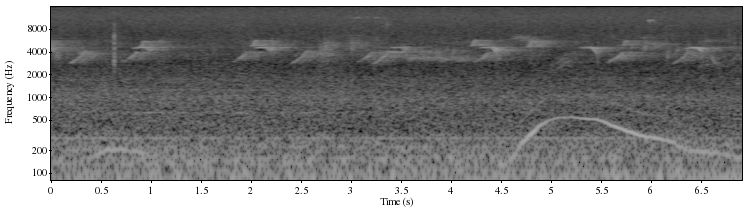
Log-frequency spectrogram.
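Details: Tortoiseshell cat, angry and guarding the food bowl, gives a single drawn-out yowl that swells upward and then sinks over about two seconds, while small birds chirp continuously in the background.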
